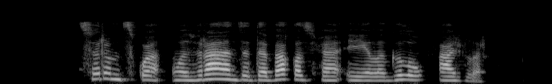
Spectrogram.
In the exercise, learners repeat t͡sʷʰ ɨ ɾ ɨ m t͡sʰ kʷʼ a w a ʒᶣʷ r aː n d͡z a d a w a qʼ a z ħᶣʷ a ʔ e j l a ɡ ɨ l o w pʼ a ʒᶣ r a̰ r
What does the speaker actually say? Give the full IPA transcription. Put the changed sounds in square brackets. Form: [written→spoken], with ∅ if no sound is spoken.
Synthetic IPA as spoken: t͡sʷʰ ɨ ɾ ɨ m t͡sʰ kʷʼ a w a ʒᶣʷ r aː n d͡z a d a [w→b] a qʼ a z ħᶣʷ a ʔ e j l a ɡ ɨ l o w pʼ a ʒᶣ [r→l] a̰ r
